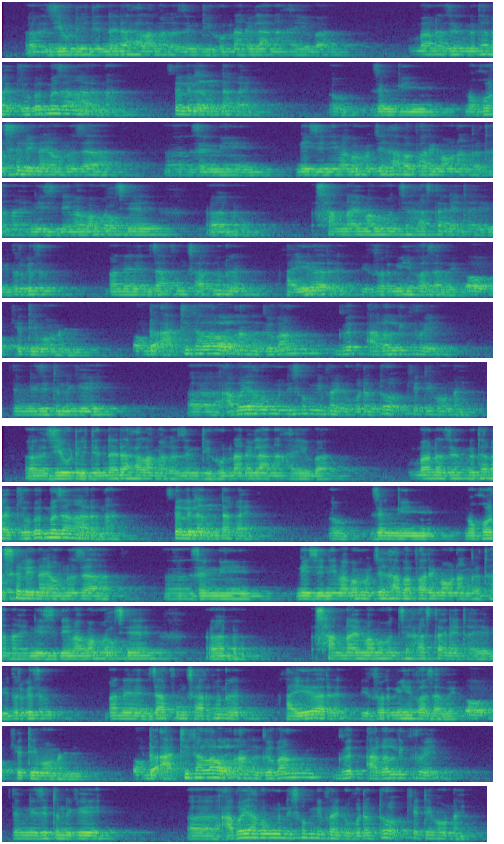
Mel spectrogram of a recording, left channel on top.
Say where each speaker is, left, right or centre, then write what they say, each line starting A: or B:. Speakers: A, on the right; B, on the right.
A: ओ जिउ दैदेननाय राहा लामाआव जों दिहुननानै लानो हायोबा होमबाना जोंनो थाखाय जोबोद मोजां आरो ना सोलिलांनो
B: मोजां मोजां
A: थाखाय औ जोंनि न'खर सोलिनायावनो जा ओ जोंनि निजिनि माबा मोनसे हाबाफारि मावनांगो थानाय निजिनि माबा मोनसे
B: औ
A: ओ साननाय माबा मोनसे हास्थायनाय थायो बेफोरफोरखौ जों माने जाफुंसार होनो हायो आरो बेफोरनि हेफाजाबै
B: औ
A: खेथि मावनायजों
B: औ
A: खिन्थु आथिखालाव
B: थारैनो
A: आं गो बां गो आगोलनिख्रुइ जोंनि जिथुनोखि ओ आबै आबौमोननि समनिफ्राय नुबोदोंथ' खेथि मावनाय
